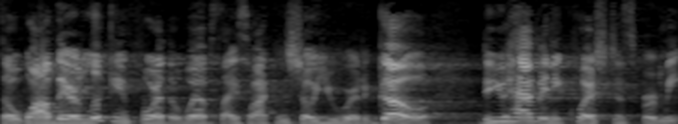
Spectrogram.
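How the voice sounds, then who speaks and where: A woman talks very fast and loud at a medium pitch. Her tone is bright and sharp, with lively intonation. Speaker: state transportation agency program presenter. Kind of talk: conference presentation. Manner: conversational.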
